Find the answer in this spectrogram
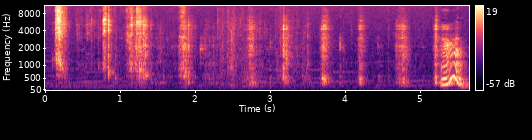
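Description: Crunchy Herr's sourdough pretzel bites being chewed with the mouth closed, about two or three crisp crunches a second, with a short hummed voice sound near the end.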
